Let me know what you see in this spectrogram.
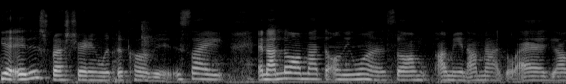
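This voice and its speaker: A woman speaks quietly. Her intonation is lively. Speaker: vlogger. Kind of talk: casual live vlog update. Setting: home livestream. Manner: lowered voice, quiet.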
